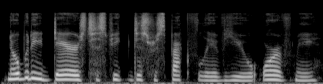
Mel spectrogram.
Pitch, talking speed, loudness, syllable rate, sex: 205 Hz, 185 wpm, -20 LUFS, 5.6 syllables/s, female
